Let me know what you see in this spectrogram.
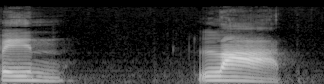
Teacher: ส่วนพยางค์ที่2เนี่ยจะอ่านออกเสียงเหมือนมีหอนำนะคะ จากลลิงลอาดลาดหอนำเป็นหลาดคำนี้ก็จะ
